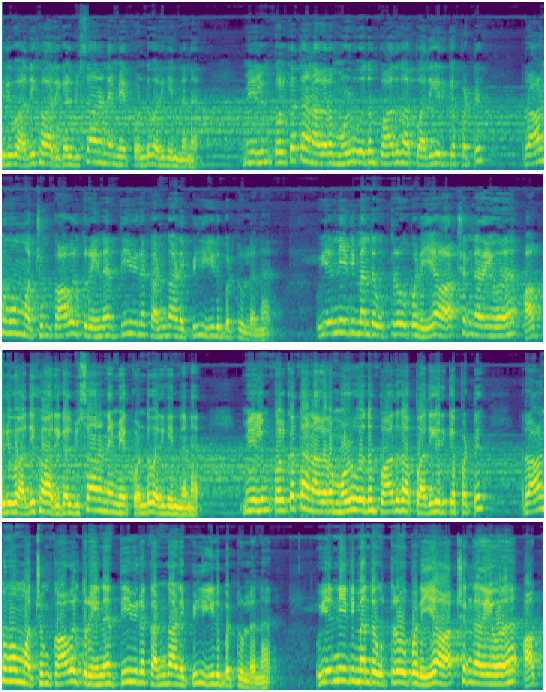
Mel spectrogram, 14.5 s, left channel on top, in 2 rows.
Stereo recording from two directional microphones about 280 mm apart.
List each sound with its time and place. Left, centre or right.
0.2 s a woman's voice: right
